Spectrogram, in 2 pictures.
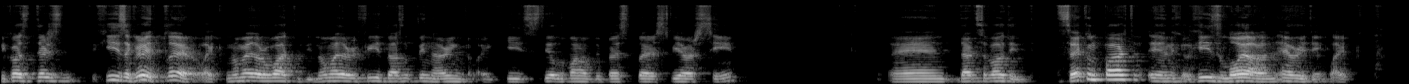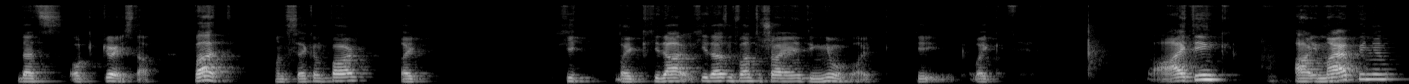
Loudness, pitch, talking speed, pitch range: -24 LUFS, 150 Hz, 150 wpm, 135-170 Hz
